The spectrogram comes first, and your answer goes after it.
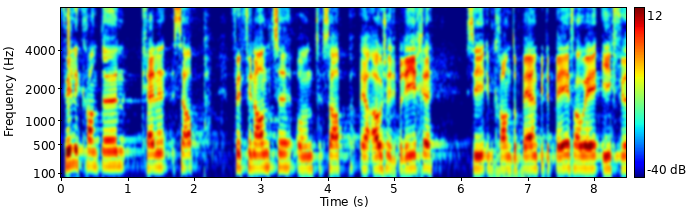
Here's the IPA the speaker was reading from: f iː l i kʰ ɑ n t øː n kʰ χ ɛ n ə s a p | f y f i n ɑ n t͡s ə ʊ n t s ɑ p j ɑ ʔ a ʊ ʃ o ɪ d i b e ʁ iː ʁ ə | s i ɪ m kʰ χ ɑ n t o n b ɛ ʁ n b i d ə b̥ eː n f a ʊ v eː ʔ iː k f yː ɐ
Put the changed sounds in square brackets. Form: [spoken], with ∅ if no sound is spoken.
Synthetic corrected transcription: f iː l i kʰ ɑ n t øː n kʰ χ ɛ n ə s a p | f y f i n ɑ n t͡s ə ʊ n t s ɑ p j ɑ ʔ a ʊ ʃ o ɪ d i b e ʁ iː [χ] ə | s i ɪ m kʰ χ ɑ n t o n b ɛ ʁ n b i d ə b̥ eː [∅] f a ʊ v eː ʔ iː k f yː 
